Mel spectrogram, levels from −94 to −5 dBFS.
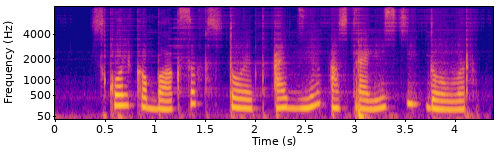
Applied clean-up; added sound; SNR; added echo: neural separator model SepFormer DNS4.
